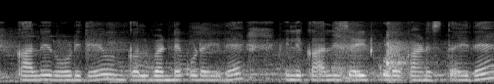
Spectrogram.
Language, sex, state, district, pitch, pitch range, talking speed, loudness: Kannada, female, Karnataka, Chamarajanagar, 205 Hz, 200-215 Hz, 170 wpm, -15 LUFS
